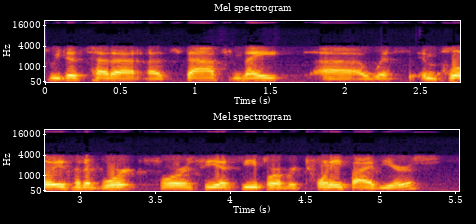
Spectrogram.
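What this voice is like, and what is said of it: Rough, hoarse voice. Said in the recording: “My voice is a bit rough this morning. ... I was at the Killers concert last night.”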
